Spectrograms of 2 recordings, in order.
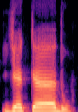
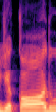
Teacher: اب کاف جو ہے باریک کاف کے بعد الف مدہ آیا ہے تو یہ کاف لائٹ پڑھا جائے گا، ٹھیک ہے، یکادو، اس کو یقادو نہیں پڑھیں گے، ٹھیک ہے۔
